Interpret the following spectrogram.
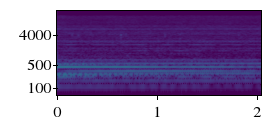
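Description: Nylon-string classical guitar chord ringing on and slowly fading, with no new note plucked.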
